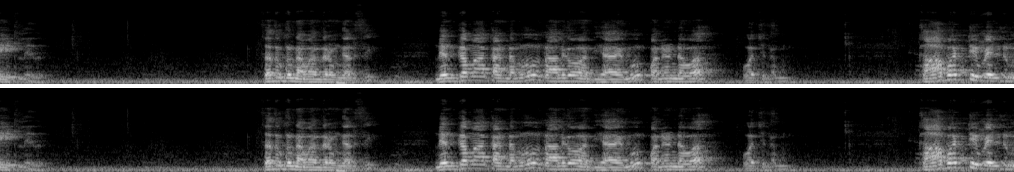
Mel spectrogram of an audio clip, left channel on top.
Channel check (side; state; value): both; identical; correlation 1.00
